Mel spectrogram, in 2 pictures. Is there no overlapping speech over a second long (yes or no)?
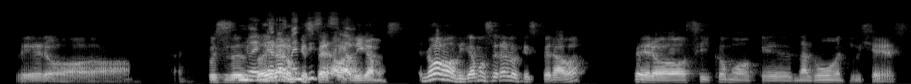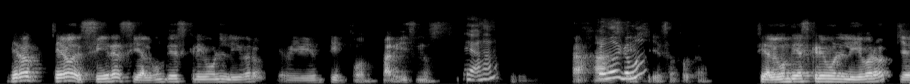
no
